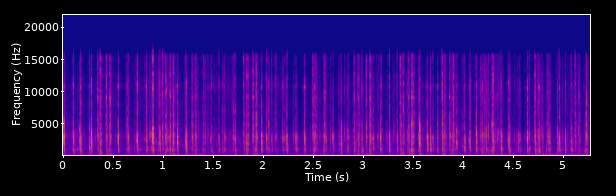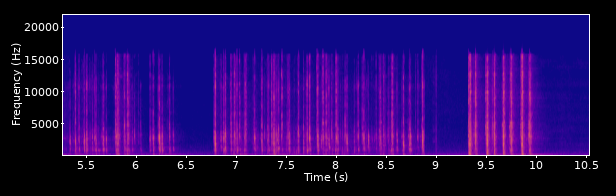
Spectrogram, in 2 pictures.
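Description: Fast typing on an Anne Pro 60% mechanical keyboard with Gateron Red linear switches: a dense run of key clacks that pauses briefly about six and a half seconds in and again near nine seconds. The stabilised keys, above all the spacebar, are loud and rattly, a sign of loose Cherry-style stabilisers.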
